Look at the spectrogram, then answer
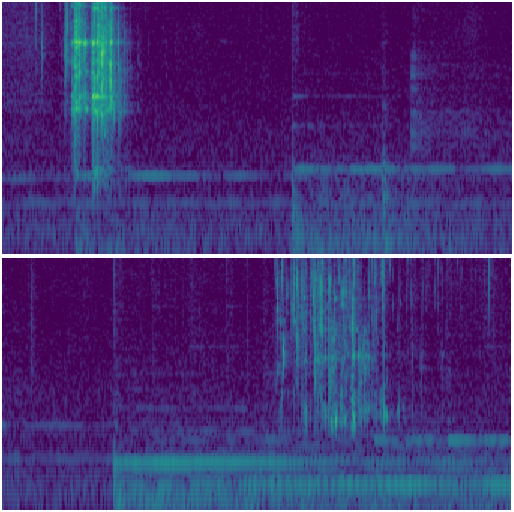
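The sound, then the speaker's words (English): A sharp clink of ice against glass, followed by a steady stream of spirit poured over the ice, rising in tone as the glass fills, with a few more faint clinks near the end. “Would you like that poured over ice?”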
